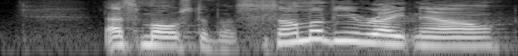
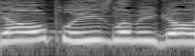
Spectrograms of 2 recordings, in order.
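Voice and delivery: higher-pitched acted plea; mock begging; 7 semitones higher, 3 dB louder than usual. Debtor begging the king to let him go, mock pleading. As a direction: plead like a debtor, lightly hammed up. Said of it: "the guy begged".

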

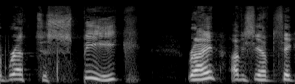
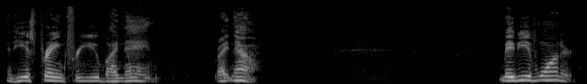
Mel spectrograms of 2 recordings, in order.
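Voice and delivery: tender appeal; 4 semitones lower, 8 dB quieter than usual. Real, not acted.

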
